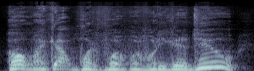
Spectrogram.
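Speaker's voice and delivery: high, loud mock panic; panicked. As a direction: squeal it like you're freaking out. Panicked retelling of makeup disaster.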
